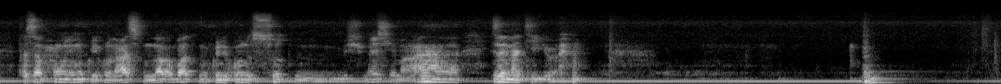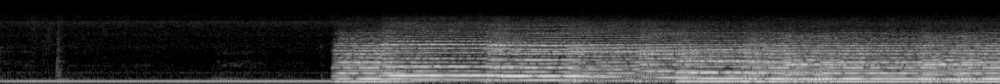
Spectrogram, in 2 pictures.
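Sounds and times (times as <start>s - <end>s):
electronic organ chords: 0.0s - 8.4s, 13.3s - 20.0s.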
